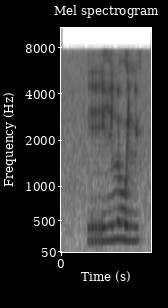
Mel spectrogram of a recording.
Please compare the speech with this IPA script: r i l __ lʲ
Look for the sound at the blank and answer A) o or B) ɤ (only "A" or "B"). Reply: A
